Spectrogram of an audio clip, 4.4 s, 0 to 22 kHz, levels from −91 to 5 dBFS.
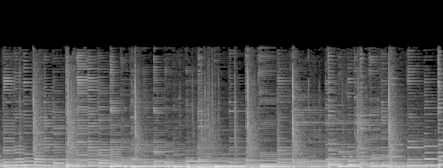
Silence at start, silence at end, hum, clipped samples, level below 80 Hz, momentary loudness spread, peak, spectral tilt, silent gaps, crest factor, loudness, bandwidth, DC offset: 0 s; 0 s; none; under 0.1%; -30 dBFS; 5 LU; -2 dBFS; -5 dB/octave; none; 14 dB; -16 LUFS; 16 kHz; under 0.1%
